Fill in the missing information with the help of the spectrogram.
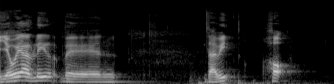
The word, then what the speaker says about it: David Ho: O sea, es David Ho. – No, David Ho, sí.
